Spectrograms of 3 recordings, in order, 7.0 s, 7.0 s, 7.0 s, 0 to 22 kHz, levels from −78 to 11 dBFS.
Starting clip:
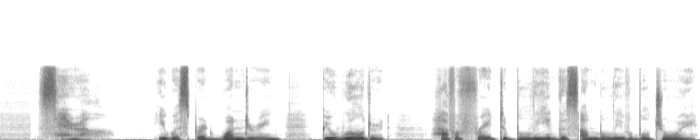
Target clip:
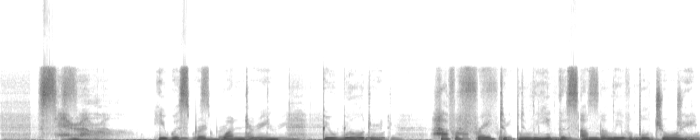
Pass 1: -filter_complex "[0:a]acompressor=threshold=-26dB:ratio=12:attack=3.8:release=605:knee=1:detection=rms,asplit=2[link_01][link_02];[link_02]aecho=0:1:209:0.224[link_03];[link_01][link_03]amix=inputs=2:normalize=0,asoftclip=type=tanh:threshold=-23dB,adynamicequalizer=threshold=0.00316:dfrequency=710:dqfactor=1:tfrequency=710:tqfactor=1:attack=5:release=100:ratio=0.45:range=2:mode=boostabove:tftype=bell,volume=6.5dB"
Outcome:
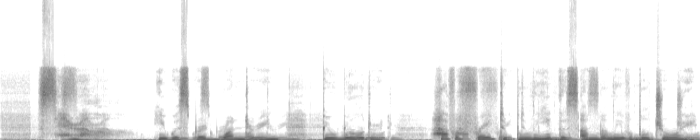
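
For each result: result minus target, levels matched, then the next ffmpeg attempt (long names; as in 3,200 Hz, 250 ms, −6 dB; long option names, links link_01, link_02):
soft clipping: distortion +12 dB; 1,000 Hz band +3.5 dB
-filter_complex "[0:a]acompressor=threshold=-26dB:ratio=12:attack=3.8:release=605:knee=1:detection=rms,asplit=2[link_01][link_02];[link_02]aecho=0:1:209:0.224[link_03];[link_01][link_03]amix=inputs=2:normalize=0,asoftclip=type=tanh:threshold=-16dB,adynamicequalizer=threshold=0.00316:dfrequency=710:dqfactor=1:tfrequency=710:tqfactor=1:attack=5:release=100:ratio=0.45:range=2:mode=boostabove:tftype=bell,volume=6.5dB"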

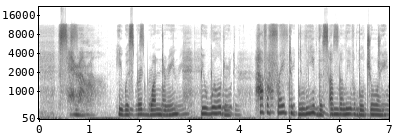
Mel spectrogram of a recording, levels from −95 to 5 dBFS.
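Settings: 1,000 Hz band +3.5 dB
-filter_complex "[0:a]acompressor=threshold=-26dB:ratio=12:attack=3.8:release=605:knee=1:detection=rms,asplit=2[link_01][link_02];[link_02]aecho=0:1:209:0.224[link_03];[link_01][link_03]amix=inputs=2:normalize=0,asoftclip=type=tanh:threshold=-16dB,adynamicequalizer=threshold=0.00316:dfrequency=330:dqfactor=1:tfrequency=330:tqfactor=1:attack=5:release=100:ratio=0.45:range=2:mode=boostabove:tftype=bell,volume=6.5dB"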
